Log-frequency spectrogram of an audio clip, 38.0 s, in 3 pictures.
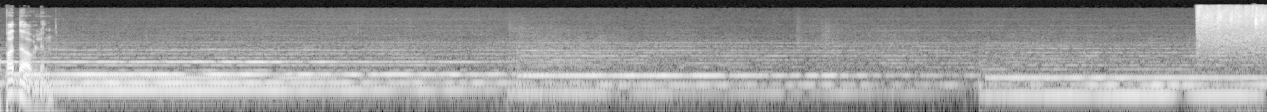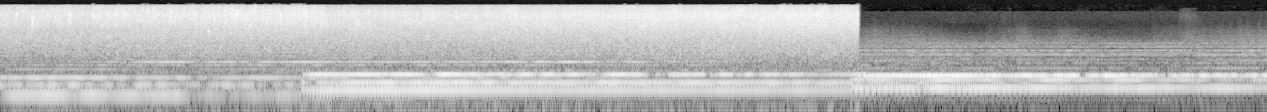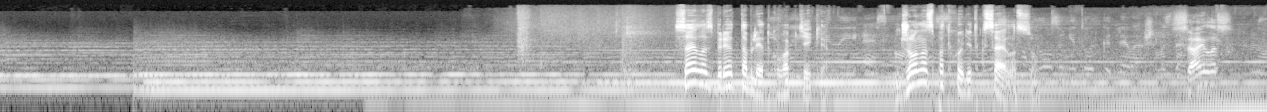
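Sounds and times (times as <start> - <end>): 
speech: 0.0 - 0.6, 32.2 - 35.9, 37.2 - 37.7
music: 0.0 - 38.0
shower water spraying: 12.0 - 21.3, 30.4 - 32.0.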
